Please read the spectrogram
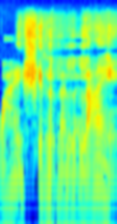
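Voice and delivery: whispering in a low tone. A character whispers to anyone still left standing next to him, low-toned whisper. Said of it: "whisper in a very like low tone".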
